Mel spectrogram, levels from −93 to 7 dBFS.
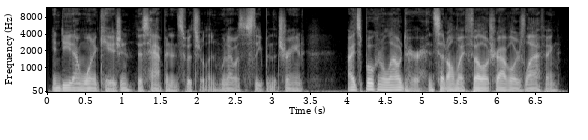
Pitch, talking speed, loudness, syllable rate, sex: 85 Hz, 240 wpm, -19 LUFS, 4.9 syllables/s, male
